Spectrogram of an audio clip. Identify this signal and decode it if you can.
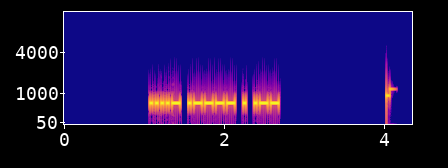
Morse code, heard as a keyed tone, about 36 wpm, 700 Hz. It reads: 41EW
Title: Four Challenging Letter-Number Combinations 35wpm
